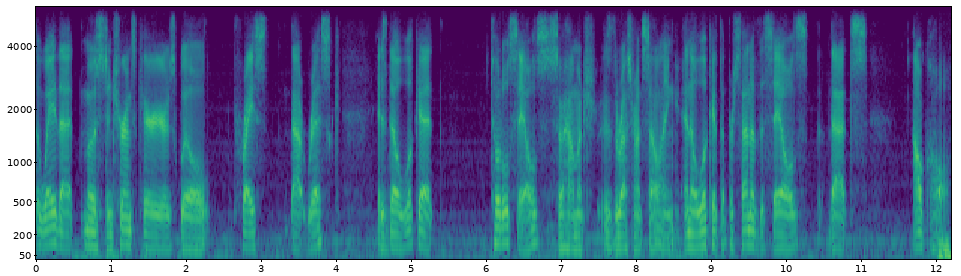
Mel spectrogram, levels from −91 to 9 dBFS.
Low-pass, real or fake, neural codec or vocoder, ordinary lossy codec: 5.4 kHz; real; none; Opus, 24 kbps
